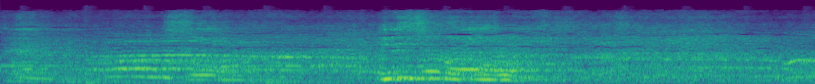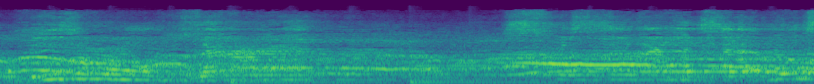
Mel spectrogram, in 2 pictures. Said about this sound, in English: Let's listen to Republican legislators get booed by their own constituents. Today, it's Republican Representative Brian Mast in Jupiter, Florida, attempting to defend Trump's tariff regime.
